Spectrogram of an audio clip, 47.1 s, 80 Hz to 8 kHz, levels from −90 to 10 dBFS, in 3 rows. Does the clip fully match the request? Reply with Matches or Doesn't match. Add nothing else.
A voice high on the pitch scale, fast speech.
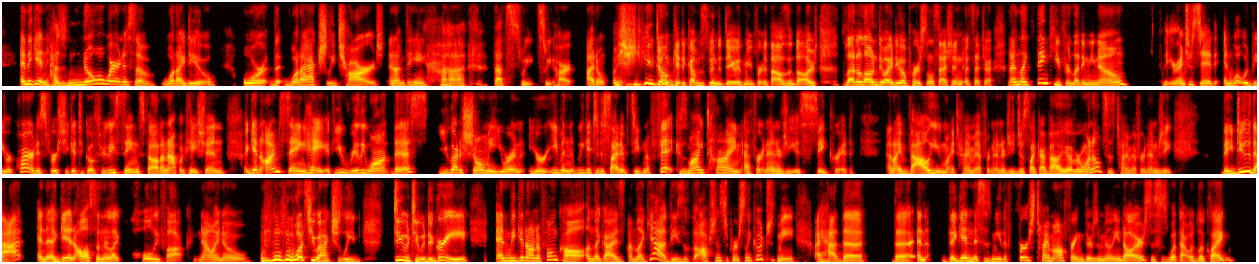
Matches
